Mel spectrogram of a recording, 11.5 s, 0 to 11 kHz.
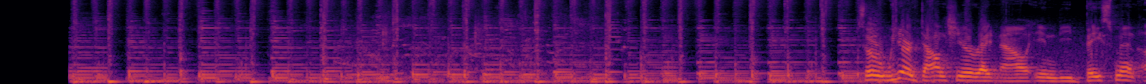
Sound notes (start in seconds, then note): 0.7 pleasant music; 3.1 crowd murmuring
